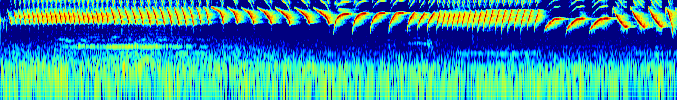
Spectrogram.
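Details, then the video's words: Lively gacor canary song with rolling ngerol trills, played to coax young birds into singing: a long fast high trill that speeds and shifts into chopped sweeping notes, then a renewed rapid roll and scattered chirps. "Suara Burung Kenari Gacor Ngerol Nembak! Ampuh Untuk Pancingan Kenari Paud Biar Bunyi"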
